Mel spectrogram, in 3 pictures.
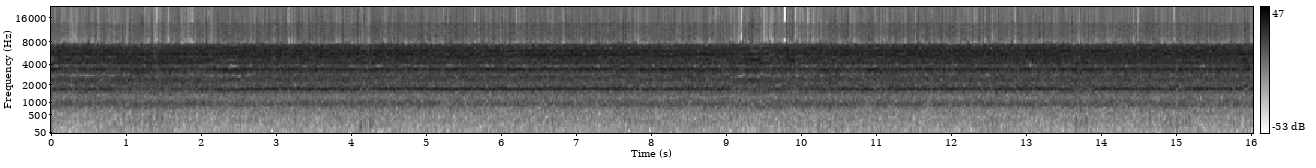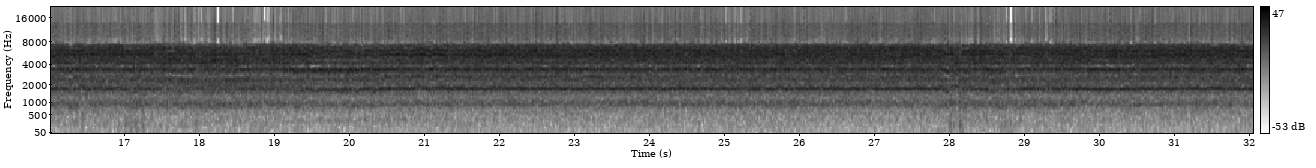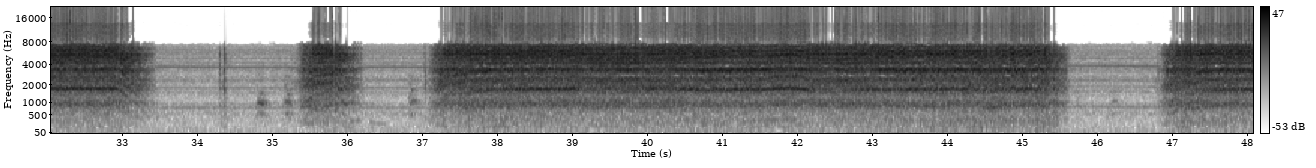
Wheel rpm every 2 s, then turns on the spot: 220, 230, 230, 230, 230, 230, 230, 230, 230, 220, 230, 230, 230, 230, 230, 230, 50, 40, 130, 230, 220, 220, 90, 150.
44-46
